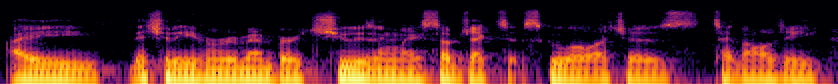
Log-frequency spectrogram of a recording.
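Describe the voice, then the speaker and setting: Low mellow-voiced man from Leeds. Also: monotone. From Leeds, England. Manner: reflective, measured. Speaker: guest founder. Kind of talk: casual podcast conversation.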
